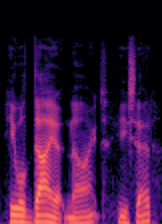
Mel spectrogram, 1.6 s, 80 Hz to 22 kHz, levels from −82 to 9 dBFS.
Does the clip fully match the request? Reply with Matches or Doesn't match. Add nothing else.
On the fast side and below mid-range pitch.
Matches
